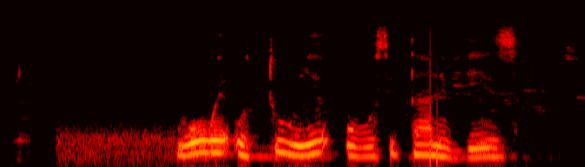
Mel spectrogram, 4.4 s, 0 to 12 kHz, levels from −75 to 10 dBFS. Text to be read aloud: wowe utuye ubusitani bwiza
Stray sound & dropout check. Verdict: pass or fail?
pass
